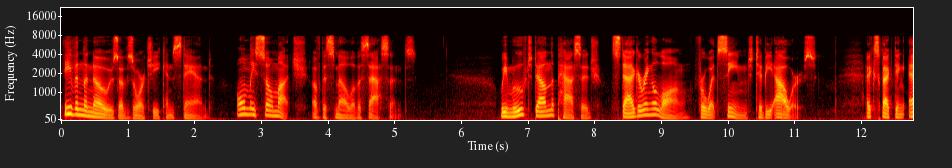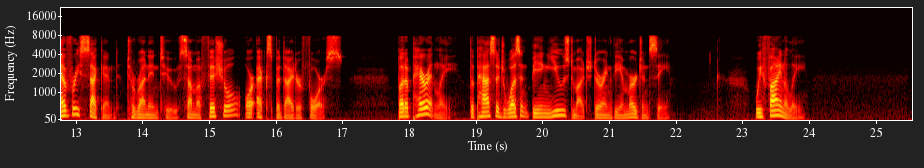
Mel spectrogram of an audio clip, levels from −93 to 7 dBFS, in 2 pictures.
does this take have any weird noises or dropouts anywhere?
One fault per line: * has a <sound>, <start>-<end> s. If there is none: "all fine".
all fine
